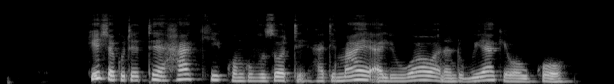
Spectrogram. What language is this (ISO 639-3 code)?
swa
